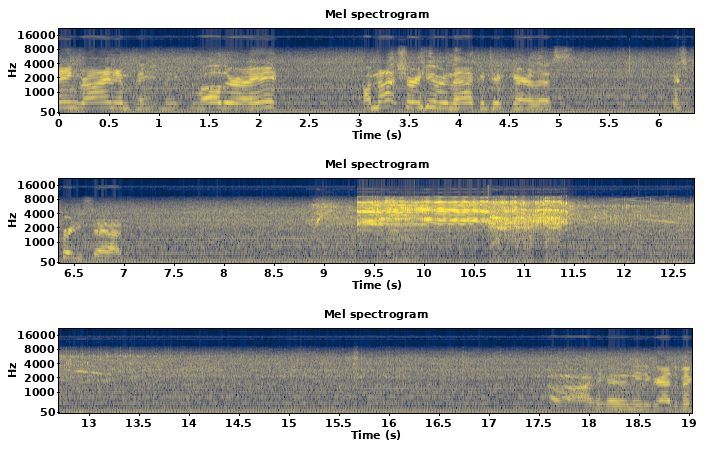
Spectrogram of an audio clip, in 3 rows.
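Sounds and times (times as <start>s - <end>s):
petrol generator running: 5.0s - 17.6s
angle grinder grinding steel: 7.6s - 14.9s.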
